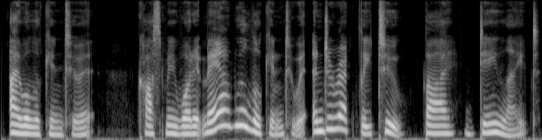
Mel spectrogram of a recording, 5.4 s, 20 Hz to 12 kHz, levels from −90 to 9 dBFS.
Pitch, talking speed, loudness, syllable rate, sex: 210 Hz, 190 wpm, -16 LUFS, 5.5 syllables/s, female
